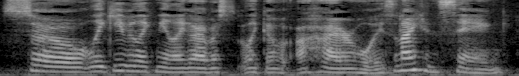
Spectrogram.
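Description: Lady doing a tarot reading, rambly and chatty, kinda low voice, lots of ums. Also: fairly quick, husky. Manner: rambling, chatty, many fillers. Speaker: tarot reader. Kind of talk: casual tarot reading monologue. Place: indoors at a table, off camera.

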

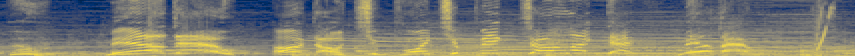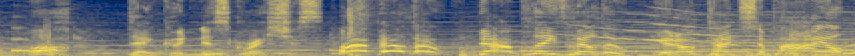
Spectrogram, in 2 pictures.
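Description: A man's voice: very high voice, full character voice. A man voicing a fussy, fretful male cartoon dog father.

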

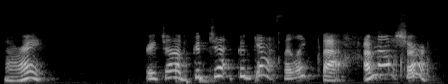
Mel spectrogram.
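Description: A woman's voice: sits high, sing-song, measured pace, vocal fry, dull audio. A young adult woman teacher reading a picture book aloud to young children, explaining simply with questions and asides. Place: classroom.

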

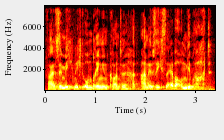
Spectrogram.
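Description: An actor playing a faltering, bitter murder suspect who speaks haltingly in a radio crime drama. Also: male voice, medium pitch, animated, lightly acted. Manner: halting, stammering.

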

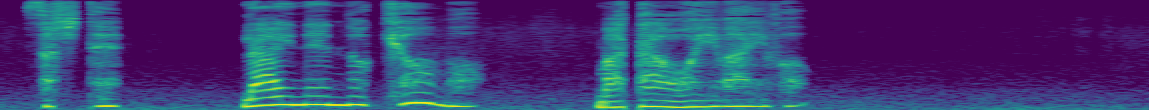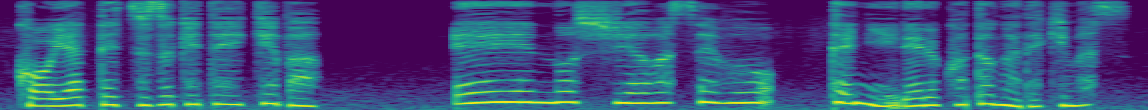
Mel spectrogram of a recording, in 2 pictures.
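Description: A woman voicing a dignified, ageless shogun goddess in a game, speaking softly in formal, measured, polite phrases. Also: high-pitched. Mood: gentle, formal. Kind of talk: scripted game character voice lines.

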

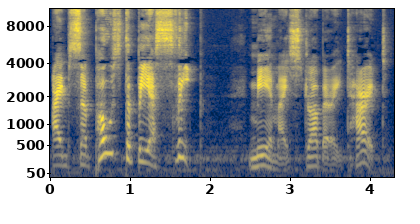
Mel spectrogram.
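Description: A man's voice: on the high side, wildly swooping pitch, measured pace, sharp tone, a little hiss or hum, voice pushed up, full character voice. A man voicing Takashi, a grumpy sleepy man who protests being dragged along. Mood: protesting. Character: grumpy sleepy male townsman.

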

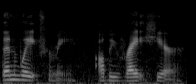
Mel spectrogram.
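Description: A woman's voice: fairly low pitch, fairly even intonation, normal speed, sharp tone, full character voice. A woman voicing a blustery, bossy, scatterbrained woman shepherd in a storybook reading, insistent and brushing objections aside. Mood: bossy, unhurried. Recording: clear background hiss.

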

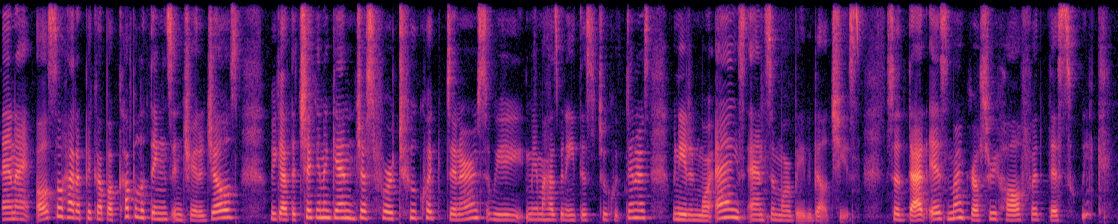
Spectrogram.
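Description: A woman's voice: medium pitch, normal speed, fairly bright tone. A woman in her thirties talking casually and straightforwardly as a vlogger, recorded indoors at home. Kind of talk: casual grocery haul vlog.

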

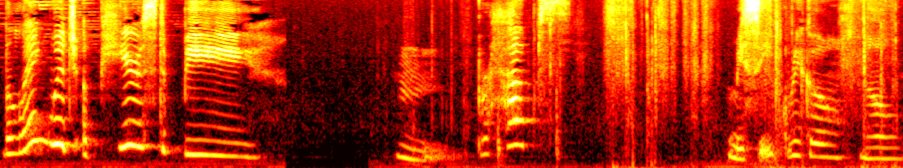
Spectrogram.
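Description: A woman's voice: sits high, big pitch swings, drawn-out words, long pauses, slight background noise, heavily acted, low-quality recording. A woman playing a pompous boy scholar. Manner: pompous, theatrical. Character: pompous boy scholar, grandly self-assured. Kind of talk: audio drama acting.

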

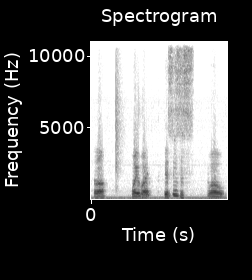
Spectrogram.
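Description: A young man chatting casually and excitably, swearing freely, his voice run through a voice changer on a headset. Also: fairly low pitch, unhurried, gravelly, rough recording. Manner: excitable, giggly, blurting. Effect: voice changer with shifting presets. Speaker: video maker playing with a voice changer. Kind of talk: casual joking chat with swearing. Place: indoors at a computer.

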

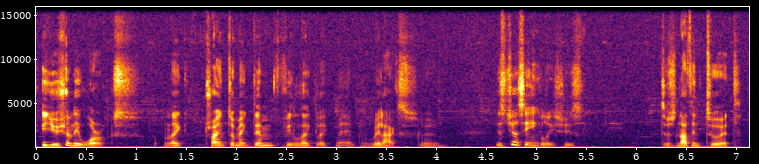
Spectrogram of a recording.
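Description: Chilean guy, spanish accent, gravelly low-ish voice, restarts his words a lot, talking into a desk mic at home w faint hiss. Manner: thoughtful, repeats words while searching for them. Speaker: job applicant, English teacher. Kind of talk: self-recorded interview answers. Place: home room with guitars on the wall. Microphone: desk condenser mic in frame.

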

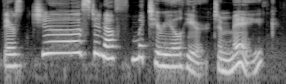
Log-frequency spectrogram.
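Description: A woman voicing a kindly old grandfather tailor in a storybook, musing slowly and announcing things with drawn-out delight. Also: mid-range voice, huge pitch swings, exaggerated voice. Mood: musing, pleased.

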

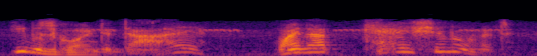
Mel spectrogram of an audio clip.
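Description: A weak, remorseful middle-aged broker in a 1950s radio drama. His halting, regretful delivery swings widely in pitch. The sound is dull, with some faint noise from the old recording. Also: huge pitch swings. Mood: bitter, ashamed. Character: weak, remorseful insurance broker confessing to fraud.

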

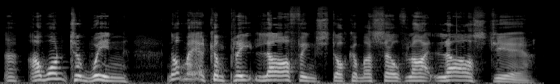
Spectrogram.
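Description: A man voicing a desperate, tearful and indignant schoolboy runner in a storybook, wailing and protesting loudly. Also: high voice, expressive, a little slow, dry recording, studio quality, voice pushed up, heavily acted. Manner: wailing, whining, loud protests.

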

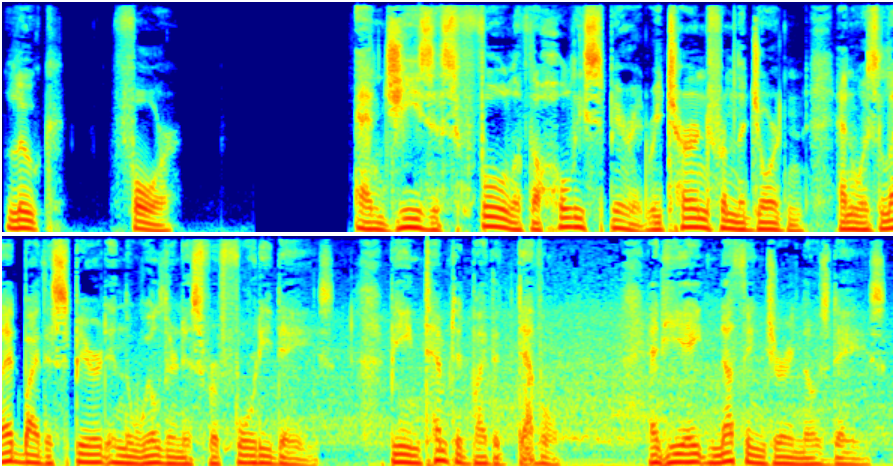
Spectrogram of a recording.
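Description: Low-voiced man narrating scripture. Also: measured pace, a little mellow, slightly rough, dry recording.

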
